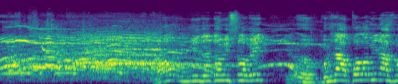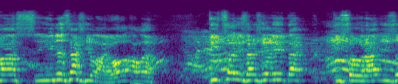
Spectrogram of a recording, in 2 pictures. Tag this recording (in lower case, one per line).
speech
